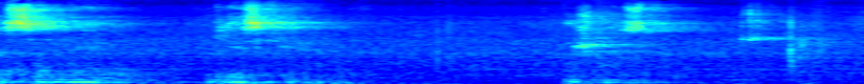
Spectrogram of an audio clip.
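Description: An elderly man speaks slowly into a microphone in a large hall.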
